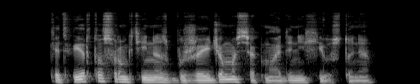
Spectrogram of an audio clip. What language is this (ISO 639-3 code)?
lit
